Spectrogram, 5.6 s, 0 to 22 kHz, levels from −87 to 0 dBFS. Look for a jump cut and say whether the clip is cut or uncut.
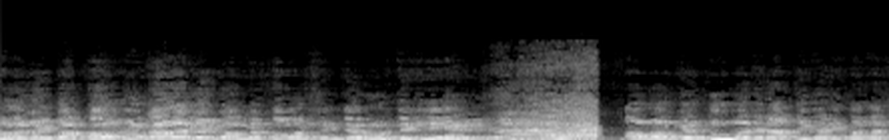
cut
